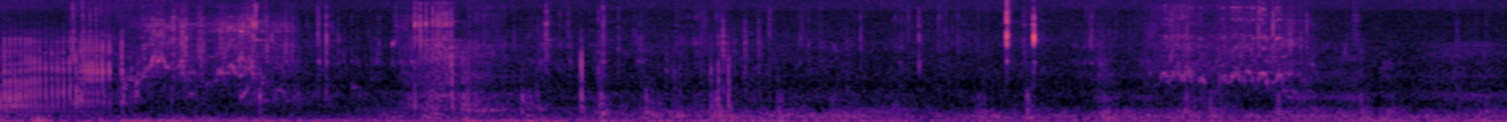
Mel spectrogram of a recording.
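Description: Low wind and water rumble around a fishing kayak, with scattered small clicks and scrapes of a reel and rod being worked while a hooked fish is played.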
